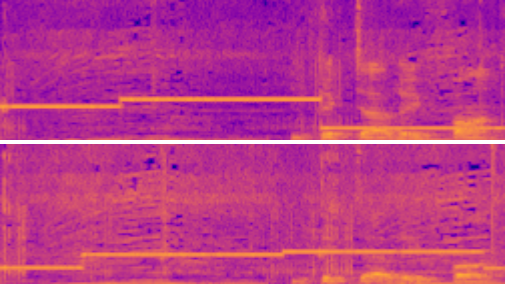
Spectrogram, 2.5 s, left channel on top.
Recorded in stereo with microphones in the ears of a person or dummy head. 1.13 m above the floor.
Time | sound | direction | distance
1.4 | a man speaking | 45° left (ahead or behind) | 0.9 m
